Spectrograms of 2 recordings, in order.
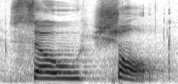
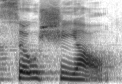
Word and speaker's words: social: So, 'fai-NAN-sh'l', 'SOW-sh'l'. It's not 'SOW-shial'.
